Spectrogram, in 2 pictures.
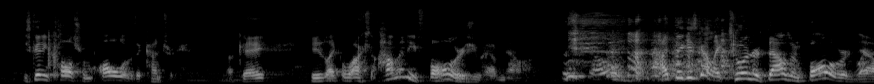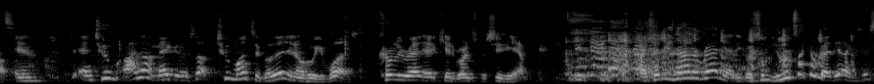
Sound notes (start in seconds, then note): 5.7 everyone laughing; 14.4 attendees laughing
